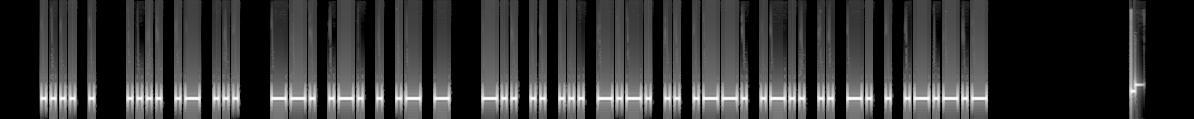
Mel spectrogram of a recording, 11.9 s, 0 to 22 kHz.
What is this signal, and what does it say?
Morse code, heard as a keyed tone, about 25 wpm, 700 Hz. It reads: HE HAS GREAT DISCIPLINE.
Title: Sentences from Top 1000 Words - Review Part 6 - 25wpm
